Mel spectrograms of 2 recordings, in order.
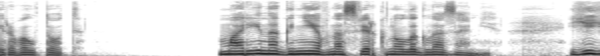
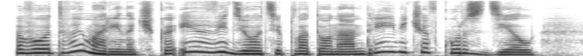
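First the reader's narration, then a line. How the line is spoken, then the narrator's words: Suspiciously sugary interjection. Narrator (Russian): вмешалась Изольда Борисовна подозрительно слащавым голосом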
